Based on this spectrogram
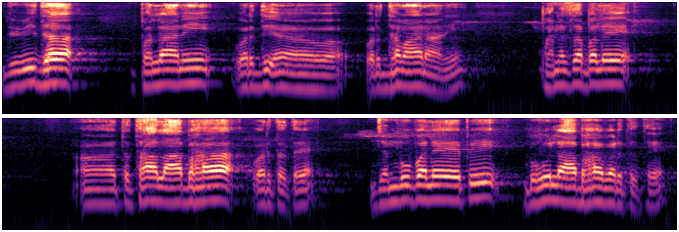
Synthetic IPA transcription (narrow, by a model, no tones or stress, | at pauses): ʋiʋid̪ʱɐpɐlaːniʋɐɾd̪ʱ | ʋɐ̰ɾd̪ʱɐmaːnaːni | pɐnɐs̬ɐpɐleː | t̪ɐt̪ʰaːlaːbʱɐɦɐʋɐɾt̪ɐt̪eː | d͡ʒɐmbupɐleːɐpibɐɦulaːbʱɐɦɐʋɐɾt̪ɐt̪eː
